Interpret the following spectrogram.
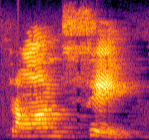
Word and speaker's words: français: When you place S below the alphabet C, that C will be pronounced as S. Garçon, garçon. Français, français.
